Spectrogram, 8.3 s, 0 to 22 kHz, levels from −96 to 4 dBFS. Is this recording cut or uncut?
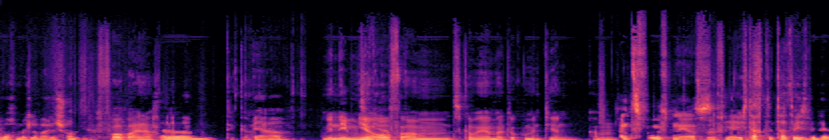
uncut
